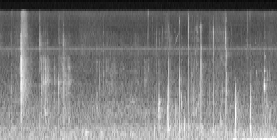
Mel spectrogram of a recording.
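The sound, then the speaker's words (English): Quiet sipping of a watermelon syrup and water mixture, with a scatter of small wet clicks and mouth noises over faint background hiss and no talking. “So yeah, I'm going to take a sip out of my watermelon syrup and water mixture.”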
